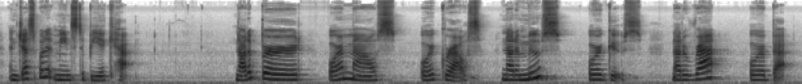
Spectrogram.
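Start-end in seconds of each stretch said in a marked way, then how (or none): none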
